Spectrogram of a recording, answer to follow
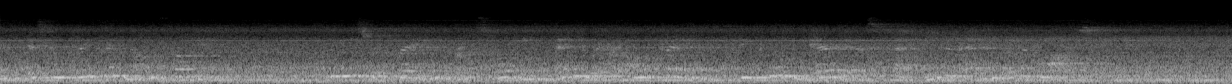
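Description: E7 series Shinkansen train standing at a station platform with its onboard equipment running: a steady low hum with a constant low tone, under indistinct background voices.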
